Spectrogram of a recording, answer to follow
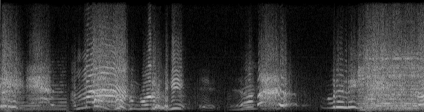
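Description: A woman wailing and sobbing in grief, in broken cries with short breaks, over the film's background music. The orchestral score swells in loudly near the end.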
